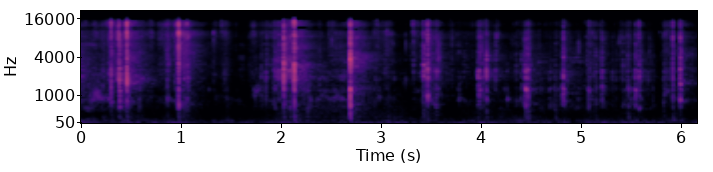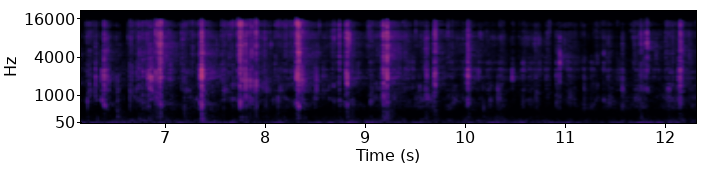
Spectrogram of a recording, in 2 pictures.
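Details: Pit Bull named Nomyen eating a whole raw Thai duck, his first time, on a raw prey-model diet: sharp, separate crunches of bone and flesh every half second or so, with louder bites around two and eight seconds.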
